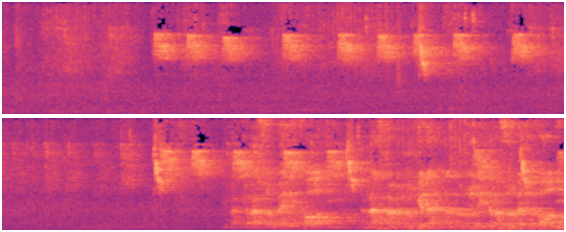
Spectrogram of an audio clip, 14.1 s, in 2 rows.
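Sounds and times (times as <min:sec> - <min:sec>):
small bird chirping: 0:01.9 - 0:09.8.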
